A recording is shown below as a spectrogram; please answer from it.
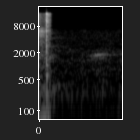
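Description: A single sharp computer mouse click, close and brief, followed by near silence.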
